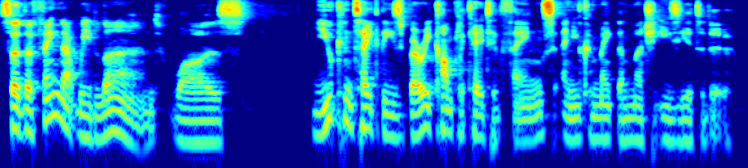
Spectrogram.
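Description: In a British accent, a man with a fairly low, somewhat breathy voice speaks with lively intonation and big swings in loudness on a very clean recording with a silent background. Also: moderate pace. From Britain. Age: 40s.

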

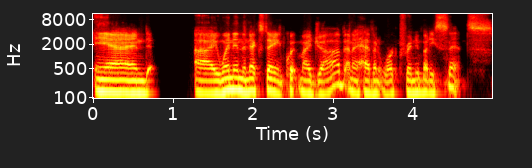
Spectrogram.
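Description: In an American accent, a man with a medium pitch sounds somewhat breathy. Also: fairly even intonation, moderate pace. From Arizona, US. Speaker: author and entrepreneur. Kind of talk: casual chat.

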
